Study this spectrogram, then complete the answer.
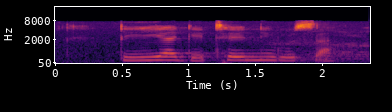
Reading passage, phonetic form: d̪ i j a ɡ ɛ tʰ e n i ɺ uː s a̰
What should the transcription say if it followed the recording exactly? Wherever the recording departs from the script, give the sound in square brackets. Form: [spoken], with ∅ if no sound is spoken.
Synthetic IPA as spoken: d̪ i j a ɡ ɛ tʰ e n i ɺ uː s a̰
